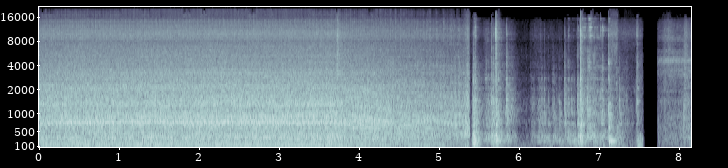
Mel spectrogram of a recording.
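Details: 2002 EZGO TXT gas golf cart running during a charging-system check, charging over 14 V but under 16 V: steady, even single-cylinder drone for five seconds before cutting off, runs smoothly with nothing abnormal.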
